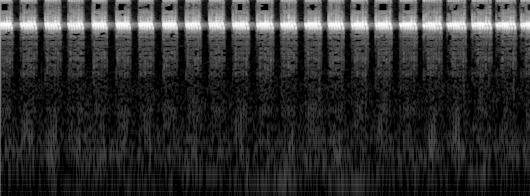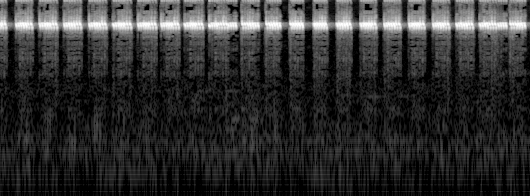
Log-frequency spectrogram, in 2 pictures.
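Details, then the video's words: Two crickets chirping close up, a steady train of short high-pitched pulses about four per second, with a second faint band higher up and a clean, silent background. "Two Crickets Chirp Sounds"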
